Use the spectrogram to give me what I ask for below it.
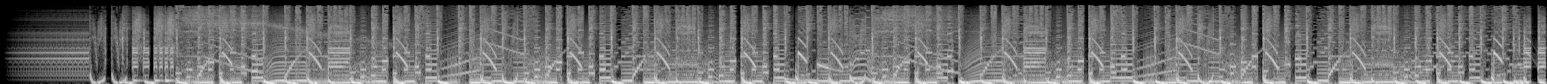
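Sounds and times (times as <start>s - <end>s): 
synthesizer: 0.8s - 15.4s.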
